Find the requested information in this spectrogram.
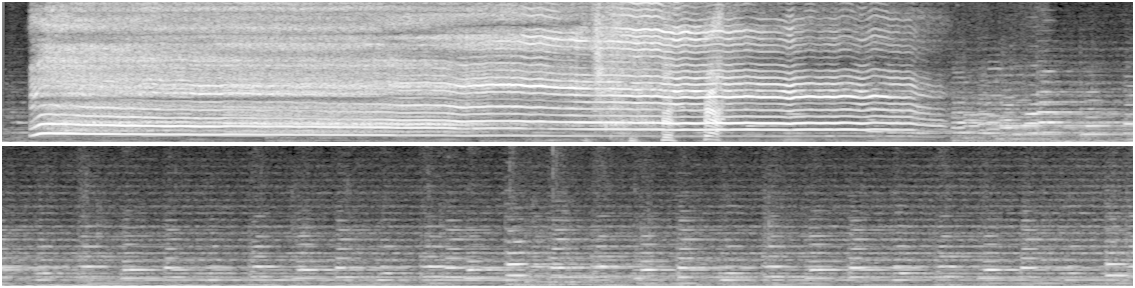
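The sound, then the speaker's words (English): A man screaming in his sleep lets out a loud, drawn-out scream that slowly falls in pitch for about four seconds, then breaks off as steady music takes over. “I would not be surprised if somebody found us with a man screaming in his sleep.”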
